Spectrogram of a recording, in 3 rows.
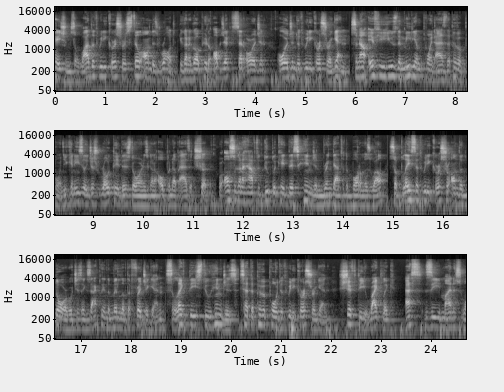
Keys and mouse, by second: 0.2 z, 2.2 z, 3.0-4.4 drag, 4.9 z, 5.2 middle drag, 5.8 z, 6.1-6.9 drag, 7.3 middle click, 7.9 r, 11.3-11.7 drag, 11.7 right click, 13.1 shift+right click, 13.6 right click, 14.4 middle click, 14.8 z, 15.1 shift+click, 15.4 shift+s, 16.2 click, 16.7-17.3 drag, 17.4 drag, 18.1 click, 18.5 z, 18.6 shift+Tab, 19.4-19.8 middle drag, 20.2-20.9 drag, 21.4 middle click, 21.9 shift+d, 22.5 click, 23.3 s, 23.7 z, 24.1 -, 24.3 1, 24.5 Return.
